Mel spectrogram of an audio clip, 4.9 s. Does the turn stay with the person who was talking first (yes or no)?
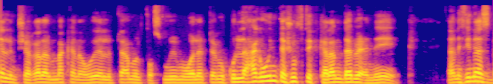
no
